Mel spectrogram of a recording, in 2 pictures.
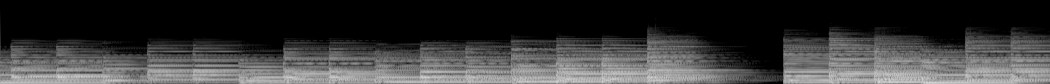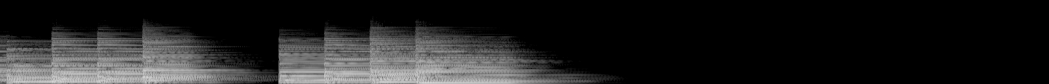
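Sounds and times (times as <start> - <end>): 
piano accompaniment: 0.0 - 16.4.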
